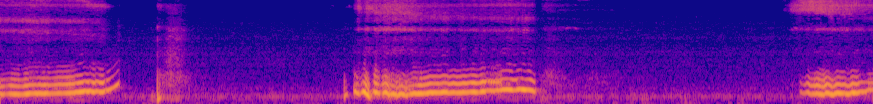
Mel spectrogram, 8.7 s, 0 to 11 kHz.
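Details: Male Bichon Maltese napping: light, whistling snores rising in pitch on each breath, about 14 a minute. Light snoring in a sleeping small dog.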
